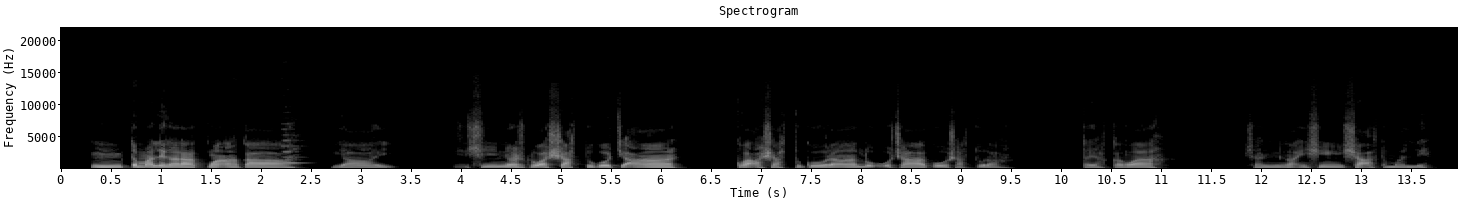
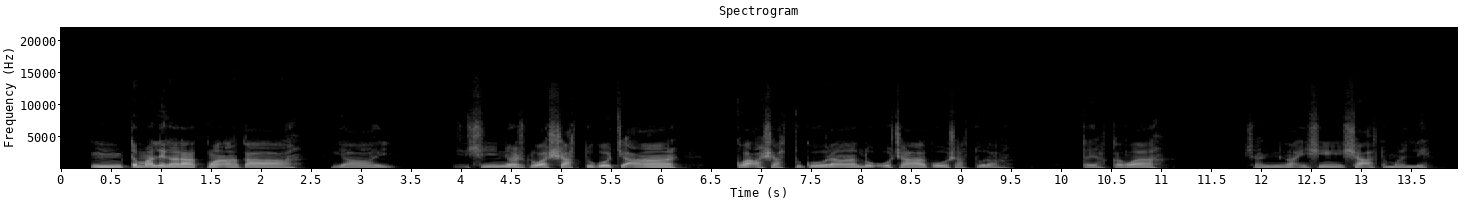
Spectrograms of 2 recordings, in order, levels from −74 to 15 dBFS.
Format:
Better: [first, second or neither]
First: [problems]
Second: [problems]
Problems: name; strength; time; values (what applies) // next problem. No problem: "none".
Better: second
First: noise reduction (classical method log-MMSE)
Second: none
